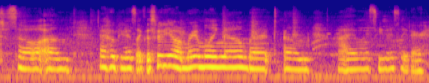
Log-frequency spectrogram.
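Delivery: ordinary delivery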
